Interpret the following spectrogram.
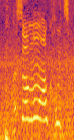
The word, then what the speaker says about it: saumon en croûte: Okay, how do you pronounce salmon et... En croûte. Saumon en croûte.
